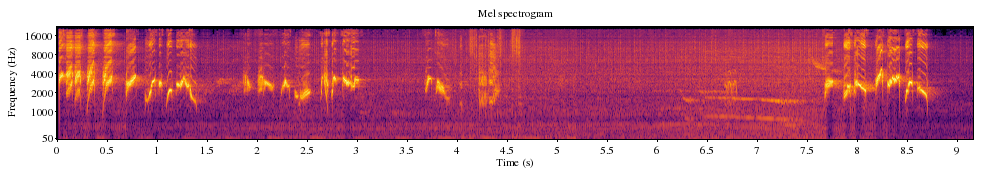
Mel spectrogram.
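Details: Red-whiskered bulbul song from Thailand, played to excite caged birds and teach young birds, in the southern master style: bursts of short warbled, whistled notes in quick runs, a long pause with faint thin whistles, then another rapid burst.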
